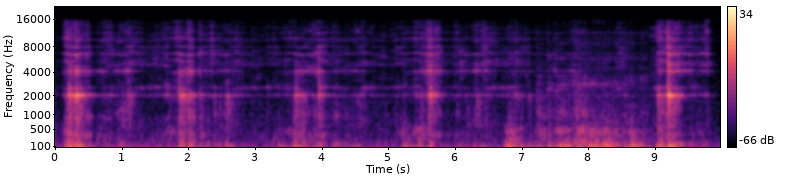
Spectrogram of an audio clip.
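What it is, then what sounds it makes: Ceramic vase. A small painted ceramic vase holding dried lavender stands on a book and is tapped on its body with a short wooden stick while a hand with long nails steadies it. Several bright, glassy clinks ring briefly at a pitch near 2 kHz, each over a soft low thump. A quieter stretch of rustling handling sounds falls between the later taps.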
